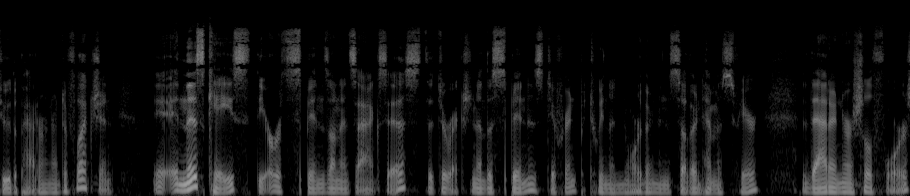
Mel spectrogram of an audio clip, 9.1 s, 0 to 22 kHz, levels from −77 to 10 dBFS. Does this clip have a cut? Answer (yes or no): no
